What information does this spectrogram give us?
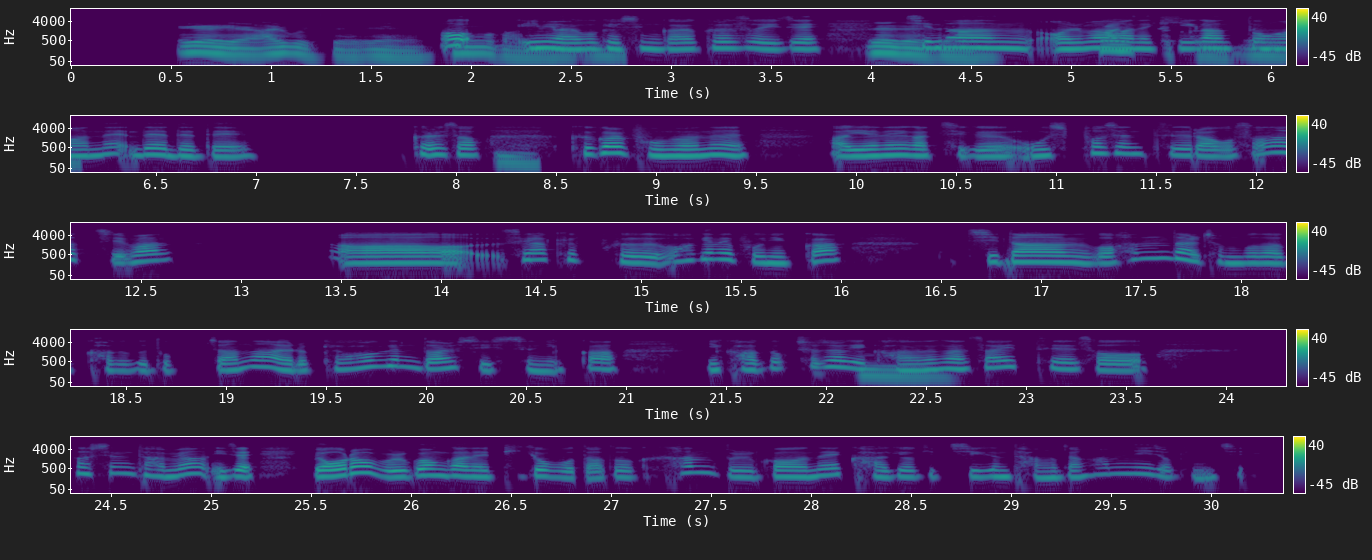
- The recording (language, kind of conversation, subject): Korean, advice, 쇼핑할 때 어떤 물건을 살지 어떻게 결정해야 하나요?
- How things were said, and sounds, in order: in English: "Price check"; tapping; other background noise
